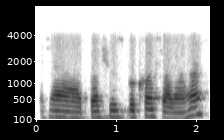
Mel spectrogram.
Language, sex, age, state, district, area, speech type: Kashmiri, male, 18-30, Jammu and Kashmir, Bandipora, rural, conversation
